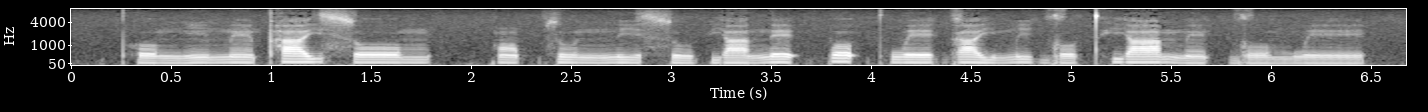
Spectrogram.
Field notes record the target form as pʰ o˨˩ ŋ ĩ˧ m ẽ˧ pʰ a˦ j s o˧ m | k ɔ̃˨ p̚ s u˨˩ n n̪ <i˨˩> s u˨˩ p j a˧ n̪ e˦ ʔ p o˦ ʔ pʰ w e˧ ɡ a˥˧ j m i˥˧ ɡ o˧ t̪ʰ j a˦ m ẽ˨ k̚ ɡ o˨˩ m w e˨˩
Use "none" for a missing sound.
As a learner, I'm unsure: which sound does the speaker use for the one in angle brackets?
i˨˩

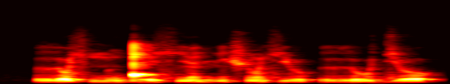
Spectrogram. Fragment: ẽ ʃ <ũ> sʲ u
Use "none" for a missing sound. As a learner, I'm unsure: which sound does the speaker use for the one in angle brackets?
õ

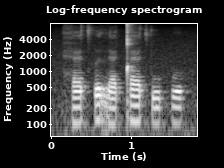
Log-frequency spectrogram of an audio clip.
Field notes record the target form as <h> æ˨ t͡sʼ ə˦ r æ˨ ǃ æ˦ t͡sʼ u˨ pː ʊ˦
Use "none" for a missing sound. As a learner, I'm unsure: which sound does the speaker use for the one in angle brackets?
h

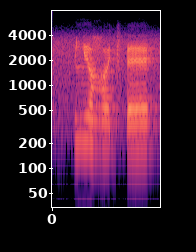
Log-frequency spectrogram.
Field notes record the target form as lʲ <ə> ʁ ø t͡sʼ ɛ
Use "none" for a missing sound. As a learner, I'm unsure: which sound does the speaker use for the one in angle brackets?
ə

